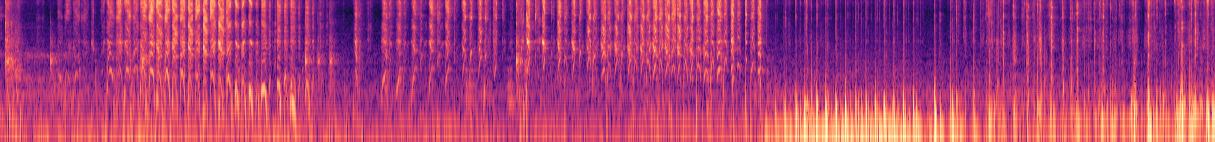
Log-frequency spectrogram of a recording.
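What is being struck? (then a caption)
Plastic hair comb. A small, solid blue plastic hair comb with fine teeth is held in the hands while fingertips and nails flick and scratch quickly along its teeth. The result is a dense, uneven stream of bright, dry clicks and scratchy rasps that swell into high hissing bursts. Deeper thumping rubs show up toward the end.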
